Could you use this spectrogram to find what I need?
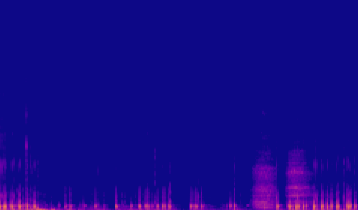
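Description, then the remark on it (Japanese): A silicone brush rubs and scrubs in quick, uneven strokes, with soft muffled thuds and bristly scratching, then two louder, hissier swishes near the end. No one speaks. “シリコンブラシ終わり。”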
